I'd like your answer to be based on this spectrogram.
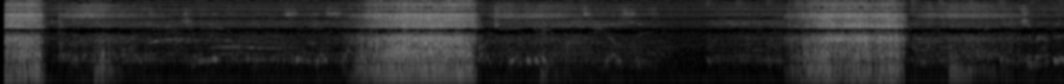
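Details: Beagle snoring.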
